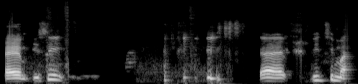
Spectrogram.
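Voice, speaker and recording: A reverend speaking on an online group call over a bad connection that keeps breaking up, insistently pleading to be let in to speak. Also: male voice, on the high side, lively intonation, takes it slowly, muffled recording, slight background noise. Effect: bad connection, audio breaking up on an online call. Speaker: reverend, panel participant.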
